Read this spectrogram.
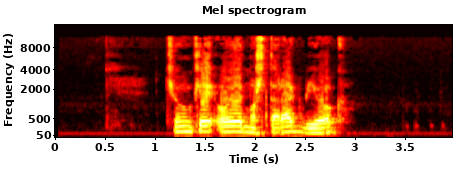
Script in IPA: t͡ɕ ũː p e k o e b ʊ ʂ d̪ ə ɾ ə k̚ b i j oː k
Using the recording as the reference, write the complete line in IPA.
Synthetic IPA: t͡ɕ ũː k e ʔ o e m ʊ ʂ t̪ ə ɾ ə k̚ b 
